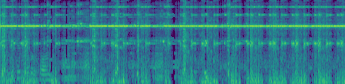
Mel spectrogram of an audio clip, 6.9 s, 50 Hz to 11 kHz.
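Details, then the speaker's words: ZF 6HP21 LuK torque converter overhaul with a riveted lockup that had slipped heavily, housing being turned on a lathe before new honing: the cut breaks in and out with rough chattering over a steady high ring. The worn lockup face is uneven. "Слышно, да? Даже по звуку слышно, что неровно."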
